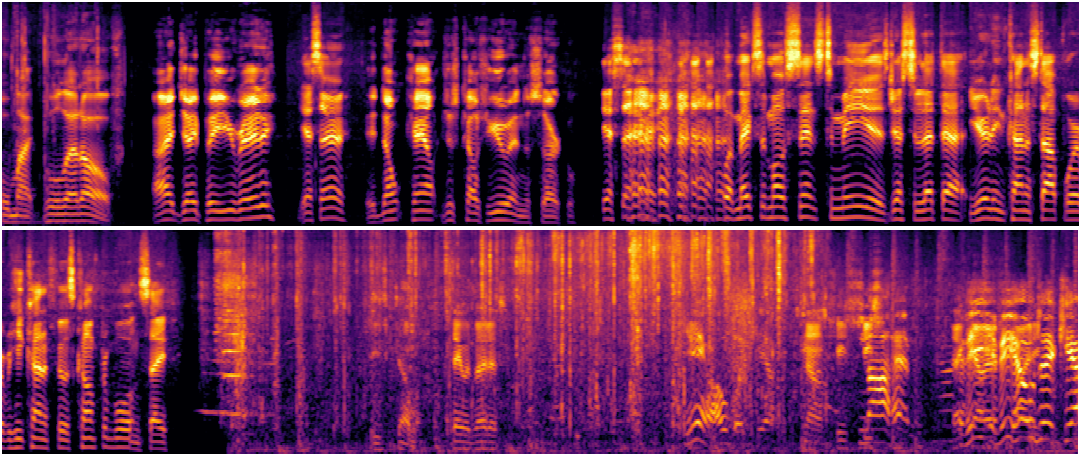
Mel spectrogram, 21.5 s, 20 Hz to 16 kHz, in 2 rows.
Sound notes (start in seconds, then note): 6.1 laughs; 14.5 hoofbeats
